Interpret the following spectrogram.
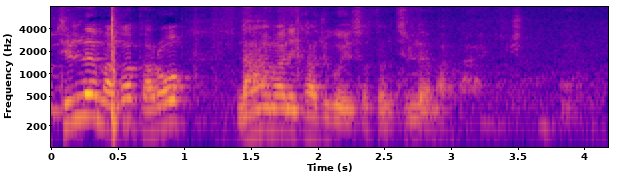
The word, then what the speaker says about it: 나만: 자, 그러면 나만은 어떻게 해야 되느냐? 어떻게 해야 되느냐? 그렇게 파워풀한 사람이 파워레스한 사람이 됐어요. 그래서 제가 이제 이 말씀을 옛날에 준비하면서 내린 결론이 그거예요. 나만, 영어식으로 발음은 네오만인데 뭐 어떻게 나만 was a powerful powerless man.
